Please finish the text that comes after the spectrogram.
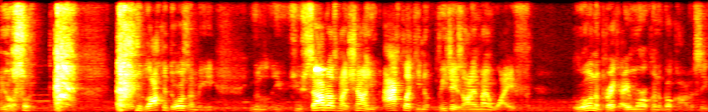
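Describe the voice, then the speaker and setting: A man's voice: medium pitch, bright, forceful tone, a little hiss or hum. A man in an agitated, confrontational unscripted rant, repeating himself and swearing often. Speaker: online video maker.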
